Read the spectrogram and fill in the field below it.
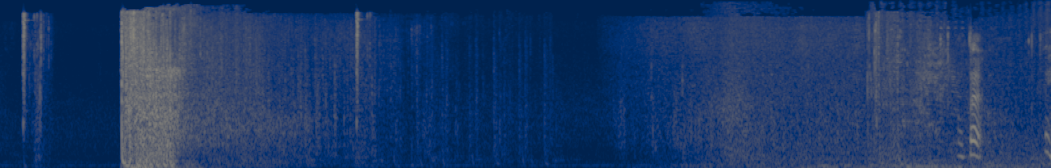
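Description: Gunfire in a deathrun video game: one loud close shot, a few faint clicks and pops, then a rising rush of game noise.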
